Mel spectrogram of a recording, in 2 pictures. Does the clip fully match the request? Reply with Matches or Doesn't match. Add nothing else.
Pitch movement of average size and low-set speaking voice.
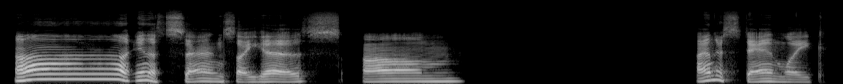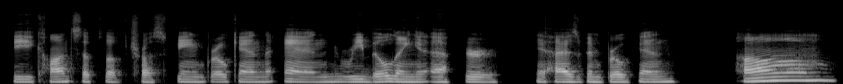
Matches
